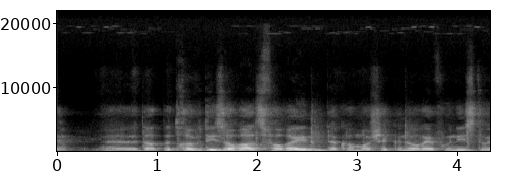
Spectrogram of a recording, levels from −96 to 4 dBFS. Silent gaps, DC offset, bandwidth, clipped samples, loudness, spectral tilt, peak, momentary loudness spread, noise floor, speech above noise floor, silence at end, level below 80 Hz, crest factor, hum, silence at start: none; under 0.1%; 12.5 kHz; under 0.1%; -27 LUFS; -6 dB/octave; -10 dBFS; 13 LU; -47 dBFS; 20 dB; 0 s; -56 dBFS; 18 dB; none; 0 s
